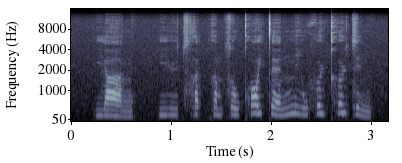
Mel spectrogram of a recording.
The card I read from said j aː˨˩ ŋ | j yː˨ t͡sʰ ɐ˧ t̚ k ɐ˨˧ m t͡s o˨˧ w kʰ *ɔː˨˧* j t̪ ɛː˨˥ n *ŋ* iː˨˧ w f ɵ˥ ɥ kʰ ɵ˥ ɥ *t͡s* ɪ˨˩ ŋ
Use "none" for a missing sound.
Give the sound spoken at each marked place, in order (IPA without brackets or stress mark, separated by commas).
ɔː˥, n̪, t͡s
